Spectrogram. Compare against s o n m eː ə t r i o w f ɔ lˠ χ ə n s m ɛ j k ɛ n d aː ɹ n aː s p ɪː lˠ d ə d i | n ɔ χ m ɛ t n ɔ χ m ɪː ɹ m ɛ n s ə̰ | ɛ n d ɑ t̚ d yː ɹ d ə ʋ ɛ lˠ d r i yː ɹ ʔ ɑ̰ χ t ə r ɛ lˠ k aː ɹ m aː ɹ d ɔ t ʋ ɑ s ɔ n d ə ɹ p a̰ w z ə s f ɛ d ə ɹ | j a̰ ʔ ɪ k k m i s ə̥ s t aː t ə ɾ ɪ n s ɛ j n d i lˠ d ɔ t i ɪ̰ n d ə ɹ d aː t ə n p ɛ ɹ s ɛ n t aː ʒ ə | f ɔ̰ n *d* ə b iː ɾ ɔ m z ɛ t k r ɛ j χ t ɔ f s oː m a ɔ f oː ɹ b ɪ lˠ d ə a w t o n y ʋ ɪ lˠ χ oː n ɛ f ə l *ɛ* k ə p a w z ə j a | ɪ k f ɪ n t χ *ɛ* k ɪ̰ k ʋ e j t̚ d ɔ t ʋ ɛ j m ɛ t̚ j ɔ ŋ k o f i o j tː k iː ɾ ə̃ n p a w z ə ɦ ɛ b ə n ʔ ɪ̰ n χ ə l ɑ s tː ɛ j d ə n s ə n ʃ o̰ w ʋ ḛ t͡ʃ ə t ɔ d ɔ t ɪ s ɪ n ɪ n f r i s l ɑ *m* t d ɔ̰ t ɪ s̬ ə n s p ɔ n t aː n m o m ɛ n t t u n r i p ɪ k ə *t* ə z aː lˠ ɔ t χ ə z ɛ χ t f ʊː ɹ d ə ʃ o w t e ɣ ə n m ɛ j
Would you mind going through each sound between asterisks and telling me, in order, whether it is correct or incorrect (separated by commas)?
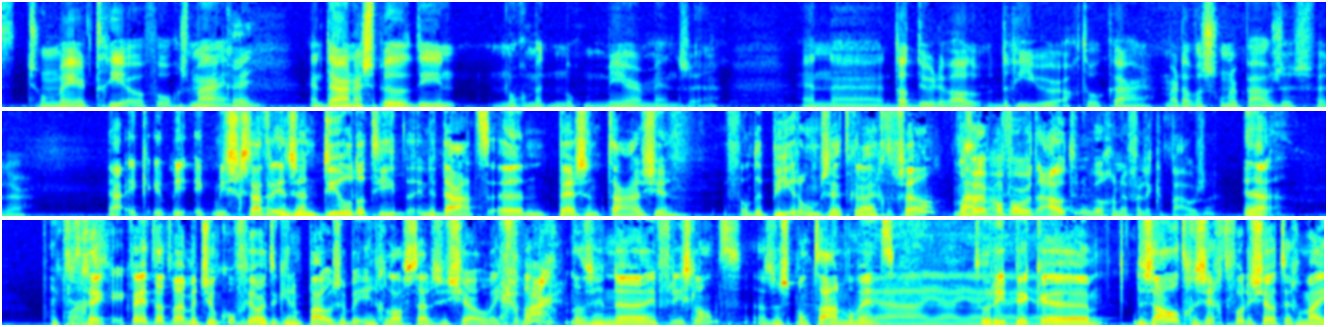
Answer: correct, correct, correct, incorrect, incorrect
